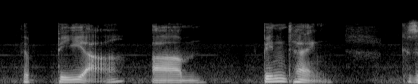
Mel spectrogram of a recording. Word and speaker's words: Bintang: means bintang b whatever you it's bintang yeah it's bintang okay I don't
